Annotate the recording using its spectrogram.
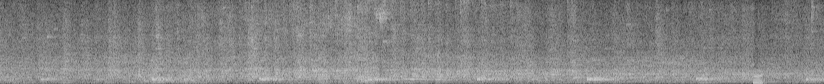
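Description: Indoor big-box store ambience: a steady wash of background noise with indistinct distant voices.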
